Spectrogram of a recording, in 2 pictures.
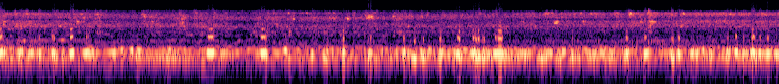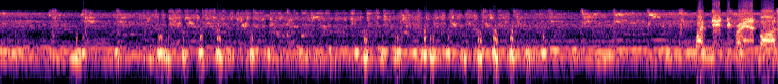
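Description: Electric guitar being played solo, a continuous run of picked notes.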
